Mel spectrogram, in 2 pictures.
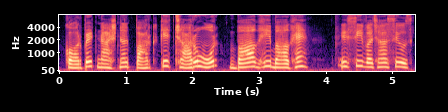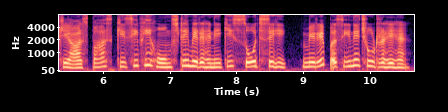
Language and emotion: Hindi, fearful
